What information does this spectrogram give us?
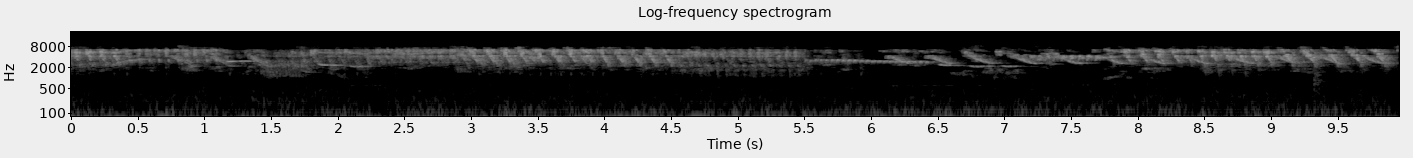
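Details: Canary, a lively bird noted for its competition record, delivers a sustained high trill, then a brief steady whistled note and a burst of quick descending sweeps before resuming rapid rolling trills.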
